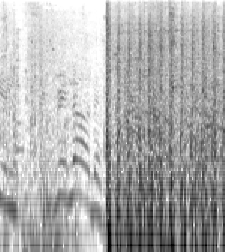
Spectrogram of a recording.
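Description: Video game gunfire rattles.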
